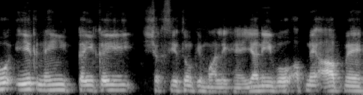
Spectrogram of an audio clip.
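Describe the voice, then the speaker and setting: Fairly even intonation in a man's medium-pitched voice, a plain, everyday voice. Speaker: talk show host interviewing guests. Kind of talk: interview host introduction.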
